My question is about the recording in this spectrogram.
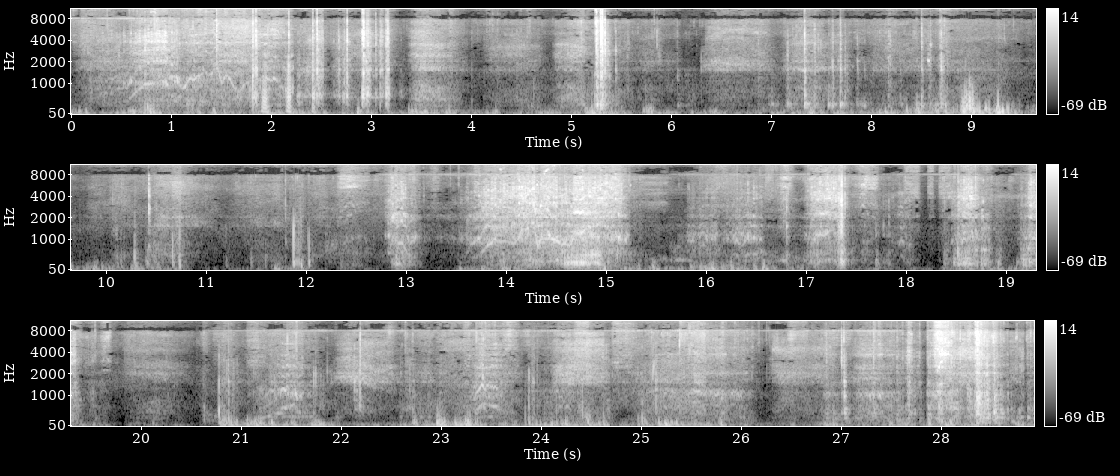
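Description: Radio-controlled rock crawlers' electric motors and geared drivetrains running in irregular bursts during a rope recovery, with tyres and chassis scraping over rock and short quiet pauses between pushes.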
